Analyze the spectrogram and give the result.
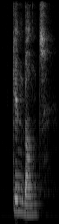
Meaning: chinstrap
- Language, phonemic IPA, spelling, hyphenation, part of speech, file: Dutch, /ˈkɪn.bɑnt/, kinband, kin‧band, noun, Nl-kinband.ogg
